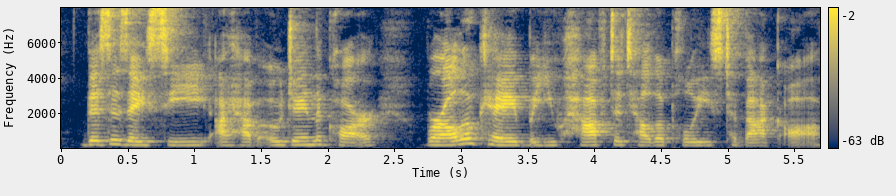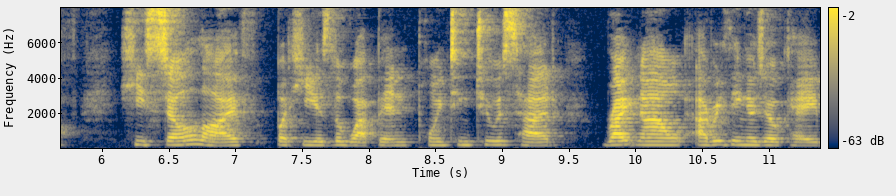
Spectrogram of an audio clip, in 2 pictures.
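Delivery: ordinary delivery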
